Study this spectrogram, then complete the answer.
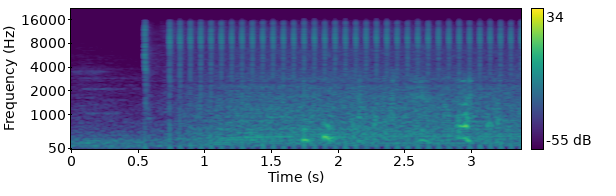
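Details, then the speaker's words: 1999 Subaru Impreza 2.2 liter, no-start, waste-spark system: sharp, evenly spaced snapping ticks, roughly ten a second, as spark fires on all four cylinders with key on and no cranking. "I've never seen a car have spark with just the key on like that. And it's all four."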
